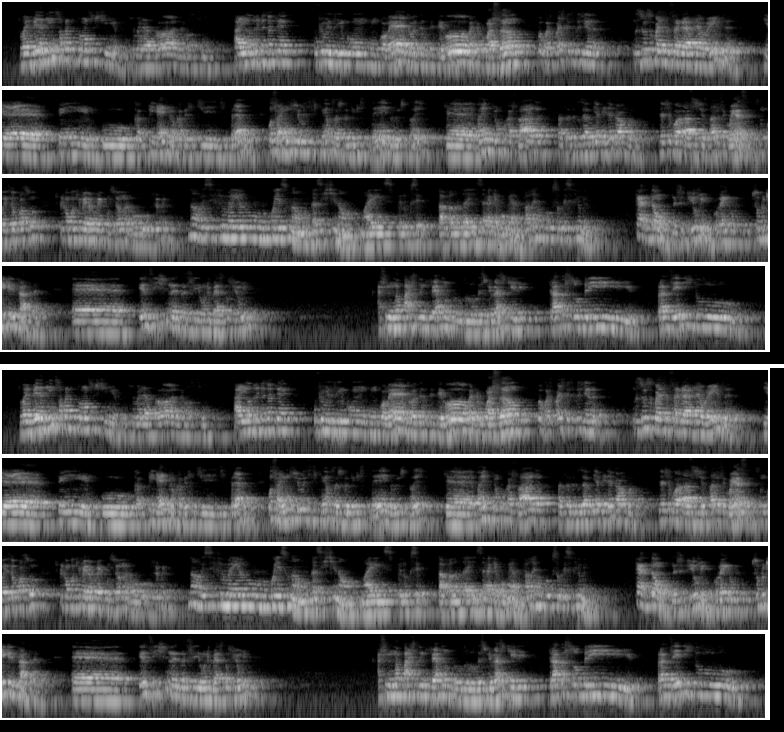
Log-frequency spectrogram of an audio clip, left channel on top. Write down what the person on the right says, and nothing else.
tu vai ver ali só pra se tomar um sustinho. Um filme aleatório, um negócio assim. Aí outras vezes vai ter um filmezinho com, com comédia, vai ter um tem terror, vai ter um com ação. Pô, eu gosto bastante do gênero. Não sei se você conhece a saga Hellraiser que é tem o, ca- o Pinhead, né, o Cabeça de, de Prego. Pô, saiu um filme esses tempos, acho que 2023, 2022, que é para reviver um pouco a saga, para trazer do zero, e é bem legal, mano. Já chegou a a assistir a saga? Você conhece? Se não conhecer, eu posso explicar um pouquinho melhor como é que funciona o, o filme?
Cara, então, nesse filme, como é, o- sobre o que que ele trata, né? É, existe ne- nesse universo do filme assim, uma parte do inferno do, do- desse universo que ele trata sobre prazeres do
